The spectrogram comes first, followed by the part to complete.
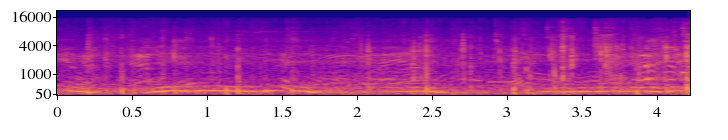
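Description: A man's voice talking close by, almost without a break, over scattered knocks and footsteps from players running and a basketball bouncing on the asphalt court.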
